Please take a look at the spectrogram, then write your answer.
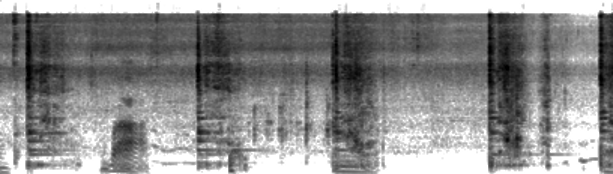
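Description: A spoon scrapes and stirs spice masala in a hot pan, giving short rhythmic bursts of sizzling and scraping between pauses, with a voice speaking now and then.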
